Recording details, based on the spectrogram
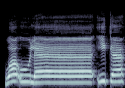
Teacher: لام کے اوپر کھڑی حرکات ہے اور اس پر مد بھی ہے، تو ہم اسے 4 حرکت کے برابر کھینچے پڑھیں گے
